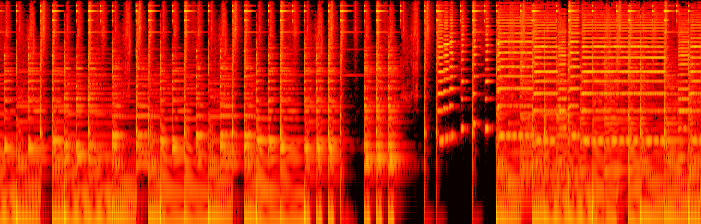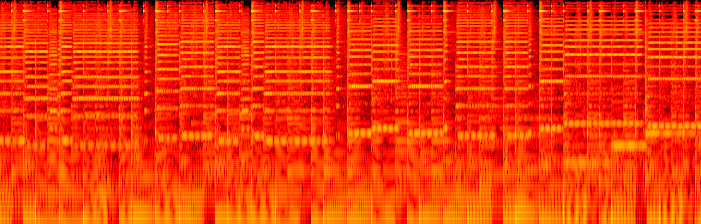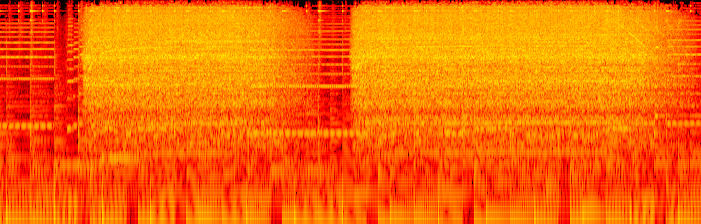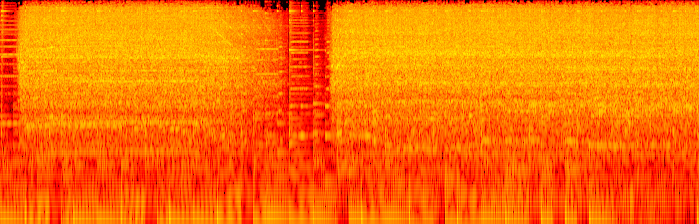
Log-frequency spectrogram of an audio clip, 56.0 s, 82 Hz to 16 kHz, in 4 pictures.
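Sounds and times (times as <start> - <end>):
background music: 0.0 - 56.0
electric power tool whining: 29.6 - 56.0.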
